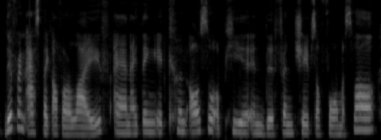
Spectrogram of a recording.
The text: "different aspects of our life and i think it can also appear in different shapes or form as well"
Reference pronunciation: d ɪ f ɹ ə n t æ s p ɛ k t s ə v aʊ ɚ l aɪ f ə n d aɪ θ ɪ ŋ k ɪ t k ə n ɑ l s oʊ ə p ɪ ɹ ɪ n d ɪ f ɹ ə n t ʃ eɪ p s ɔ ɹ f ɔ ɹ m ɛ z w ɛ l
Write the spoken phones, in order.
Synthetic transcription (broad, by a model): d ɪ f ɹ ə n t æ s p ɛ k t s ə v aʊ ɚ l aɪ f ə n aɪ θ ɪ ŋ k ɪ t k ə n ɑ l s oʊ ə p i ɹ ɪ n d ɪ f ɹ ə n t ʃ eɪ p s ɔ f f ɔ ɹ m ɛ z w ɛ l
